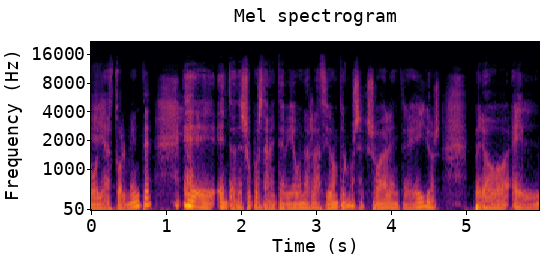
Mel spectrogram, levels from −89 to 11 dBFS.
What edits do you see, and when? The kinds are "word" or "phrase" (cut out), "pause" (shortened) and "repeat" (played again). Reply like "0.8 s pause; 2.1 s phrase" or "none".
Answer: 3.3 s word

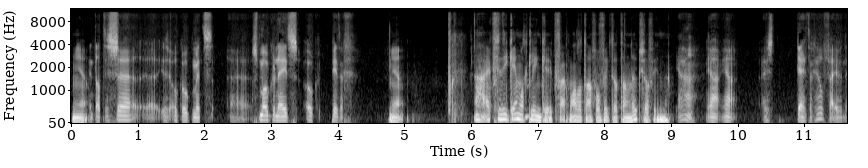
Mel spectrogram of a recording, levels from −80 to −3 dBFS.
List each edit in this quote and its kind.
2.7 s word; 6.8 s phrase; 9.0 s pause

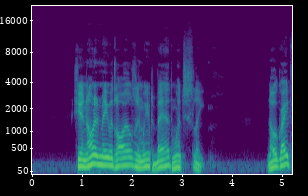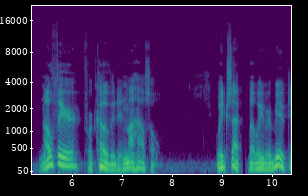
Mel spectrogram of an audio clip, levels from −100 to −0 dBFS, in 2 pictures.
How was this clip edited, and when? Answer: 1.6 s word; 2.4 s word; 2.8 s word; 5.2 s word; 6.2 s word; 9.0 s word; 9.4 s word

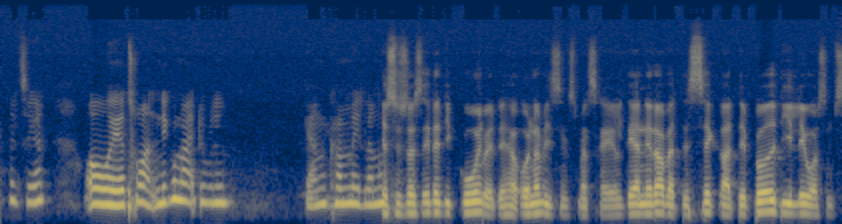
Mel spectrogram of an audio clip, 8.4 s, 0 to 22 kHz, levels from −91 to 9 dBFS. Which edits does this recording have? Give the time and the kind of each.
4.8 s word

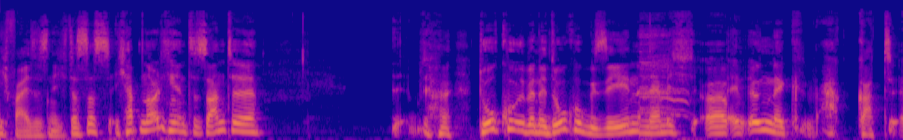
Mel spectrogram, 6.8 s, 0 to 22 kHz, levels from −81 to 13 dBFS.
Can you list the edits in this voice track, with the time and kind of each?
4.8 s word; 5.4 s word

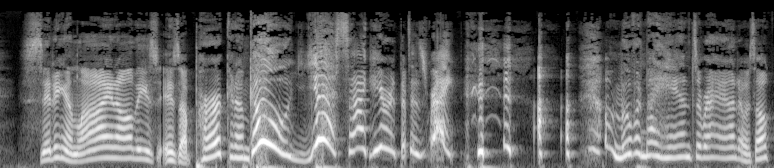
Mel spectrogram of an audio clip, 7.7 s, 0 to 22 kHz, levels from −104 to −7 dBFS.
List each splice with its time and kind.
1.5 s word; 2.5 s word; 3.7 s phrase; 4.1 s word

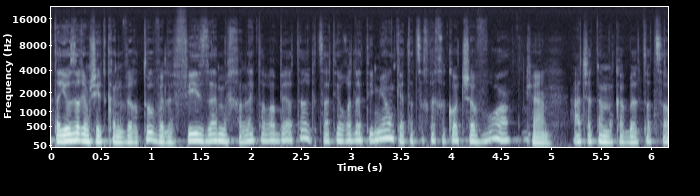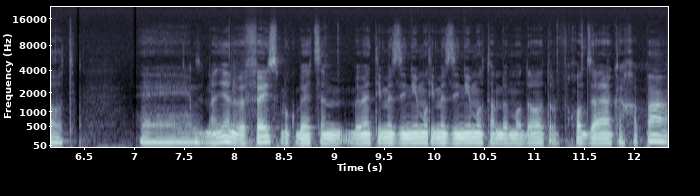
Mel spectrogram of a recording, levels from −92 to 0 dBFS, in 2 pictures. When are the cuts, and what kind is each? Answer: 2.1 s word; 9.9 s repeat

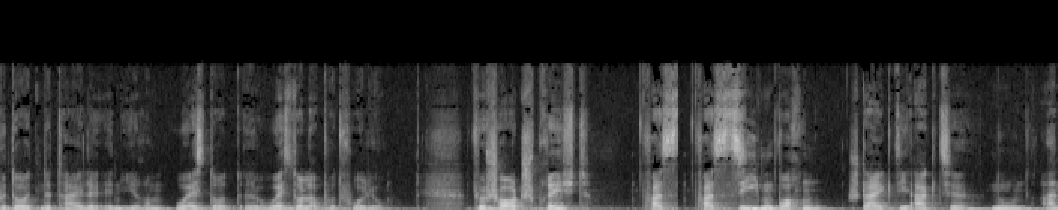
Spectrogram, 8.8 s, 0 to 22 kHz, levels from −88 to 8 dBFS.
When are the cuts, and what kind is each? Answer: 5.6 s repeat

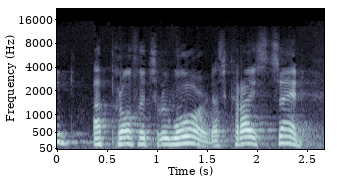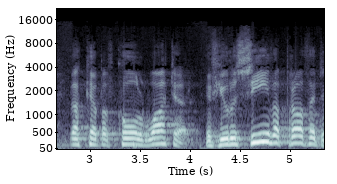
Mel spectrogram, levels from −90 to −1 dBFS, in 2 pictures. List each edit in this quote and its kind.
2.8 s word; 4.1 s pause

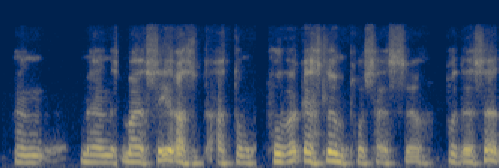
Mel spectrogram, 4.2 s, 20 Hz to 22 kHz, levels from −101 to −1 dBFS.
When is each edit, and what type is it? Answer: 1.0 s word; 1.7 s word; 2.1 s word

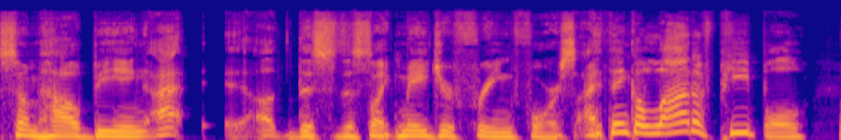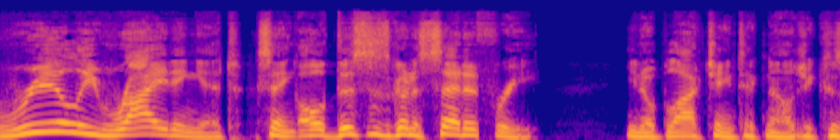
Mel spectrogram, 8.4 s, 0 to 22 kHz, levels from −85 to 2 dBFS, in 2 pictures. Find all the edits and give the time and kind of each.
1.4 s word; 4.2 s word; 5.5 s word; 6.6 s word

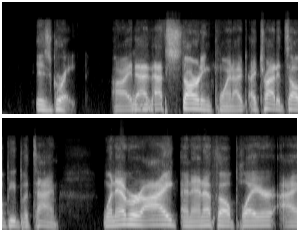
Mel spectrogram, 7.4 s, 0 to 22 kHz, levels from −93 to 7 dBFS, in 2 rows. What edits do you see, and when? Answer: 2.0 s word; 3.9 s word; 5.9 s word

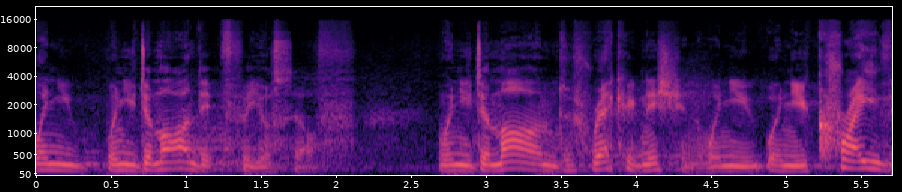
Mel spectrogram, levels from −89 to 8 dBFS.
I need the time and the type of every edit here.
none

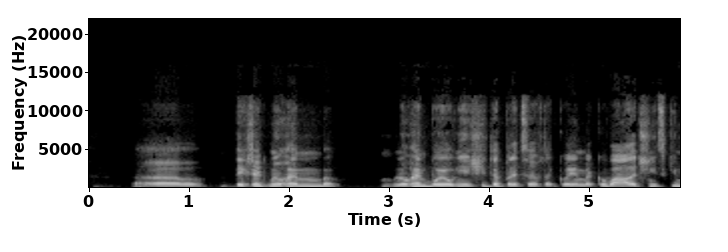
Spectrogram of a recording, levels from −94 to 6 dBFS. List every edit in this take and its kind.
none

